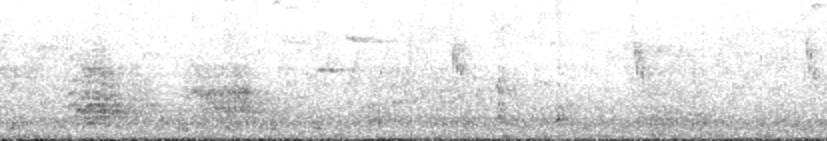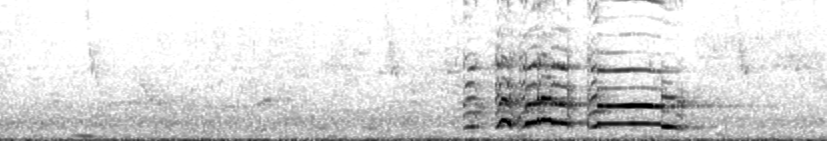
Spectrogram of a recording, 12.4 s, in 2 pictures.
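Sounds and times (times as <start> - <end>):
rooster: 9.6 - 11.8.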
